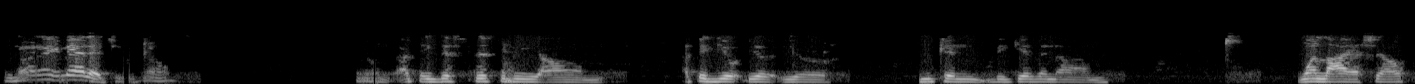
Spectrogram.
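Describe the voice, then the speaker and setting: Husky man on a phone line. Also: mid-range voice, slow, long pauses. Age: around 50. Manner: folksy, teasing, colloquial. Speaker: podcast co-host. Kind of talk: casual banter. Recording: narrow phone-line sound.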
